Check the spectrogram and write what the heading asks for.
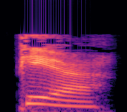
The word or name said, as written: pire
